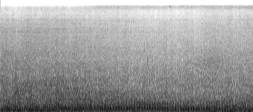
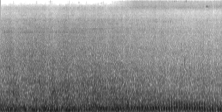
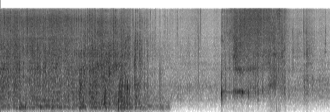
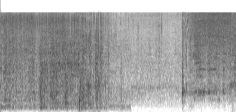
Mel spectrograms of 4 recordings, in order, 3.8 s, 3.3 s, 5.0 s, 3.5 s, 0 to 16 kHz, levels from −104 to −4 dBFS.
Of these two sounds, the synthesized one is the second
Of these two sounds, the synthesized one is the first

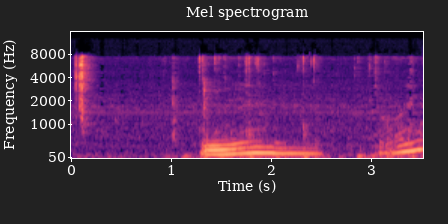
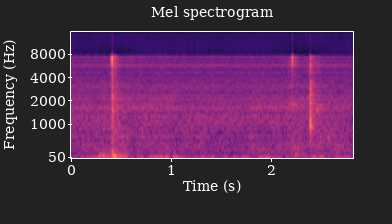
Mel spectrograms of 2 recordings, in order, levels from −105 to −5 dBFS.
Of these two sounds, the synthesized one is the second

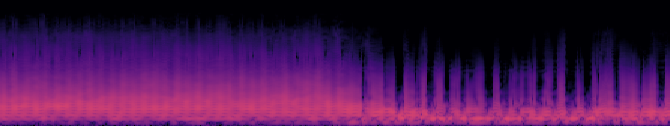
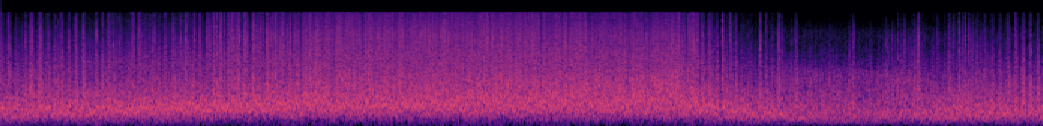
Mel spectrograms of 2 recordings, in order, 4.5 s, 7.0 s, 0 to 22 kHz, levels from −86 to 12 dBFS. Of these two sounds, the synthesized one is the first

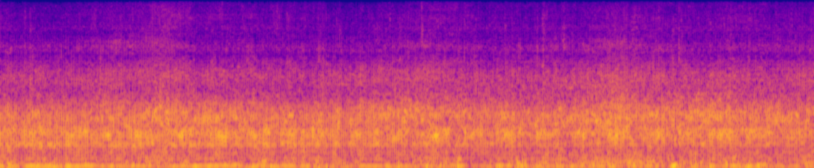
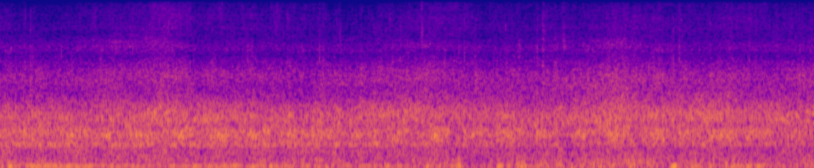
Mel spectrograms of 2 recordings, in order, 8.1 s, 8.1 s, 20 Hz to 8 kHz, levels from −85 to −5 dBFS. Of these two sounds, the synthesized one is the first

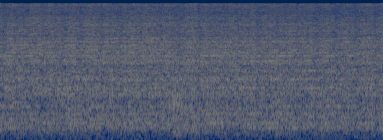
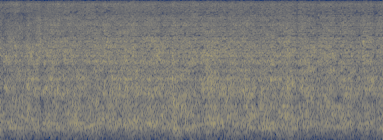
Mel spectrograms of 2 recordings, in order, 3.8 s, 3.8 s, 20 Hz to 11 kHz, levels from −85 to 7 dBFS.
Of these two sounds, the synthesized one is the second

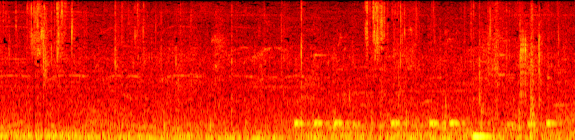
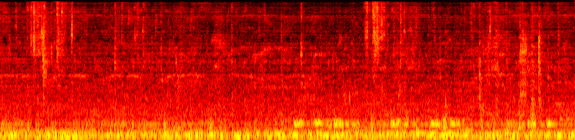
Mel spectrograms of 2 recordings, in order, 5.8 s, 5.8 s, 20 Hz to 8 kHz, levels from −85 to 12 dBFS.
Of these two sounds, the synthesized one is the second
